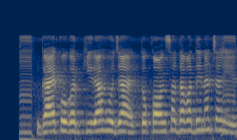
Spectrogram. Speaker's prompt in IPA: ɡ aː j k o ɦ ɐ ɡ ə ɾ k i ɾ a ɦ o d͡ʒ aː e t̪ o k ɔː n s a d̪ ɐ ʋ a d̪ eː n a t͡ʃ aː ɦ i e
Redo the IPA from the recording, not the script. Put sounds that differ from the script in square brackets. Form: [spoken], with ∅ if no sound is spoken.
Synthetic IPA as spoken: ɡ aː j k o [∅] ɐ ɡ ə ɾ k i ɾ a ɦ o d͡ʒ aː e t̪ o k ɔː n s a d̪ ɐ ʋ a d̪ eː n a t͡ʃ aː ɦ i e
